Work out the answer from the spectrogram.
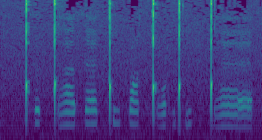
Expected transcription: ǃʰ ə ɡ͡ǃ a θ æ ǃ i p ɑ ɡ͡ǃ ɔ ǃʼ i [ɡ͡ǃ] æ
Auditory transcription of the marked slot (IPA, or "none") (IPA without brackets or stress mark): ɡ͡ǃ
